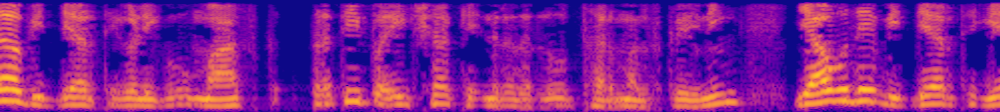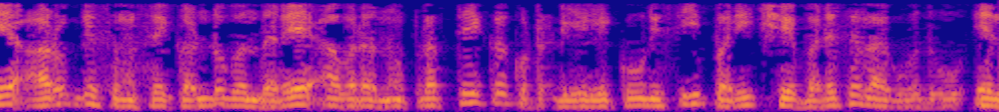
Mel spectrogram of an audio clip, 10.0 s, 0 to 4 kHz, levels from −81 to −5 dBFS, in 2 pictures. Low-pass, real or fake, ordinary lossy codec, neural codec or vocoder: 3.6 kHz; fake; none; vocoder, 24 kHz, 100 mel bands, Vocos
